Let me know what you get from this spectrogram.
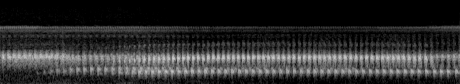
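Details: Toads, frogs and tree frogs calling in nature: two dense pulsed trills run together throughout, a higher buzzy one and a lower rattling one, rapid and continuous, over a steady high insect hum.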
